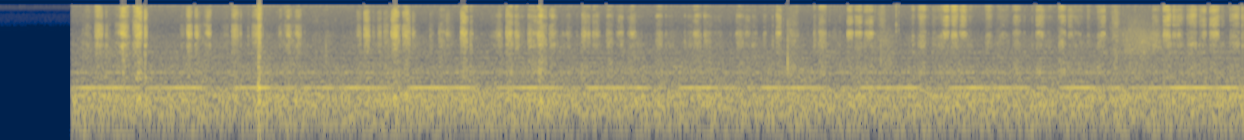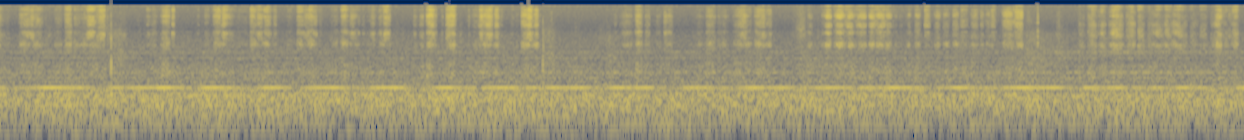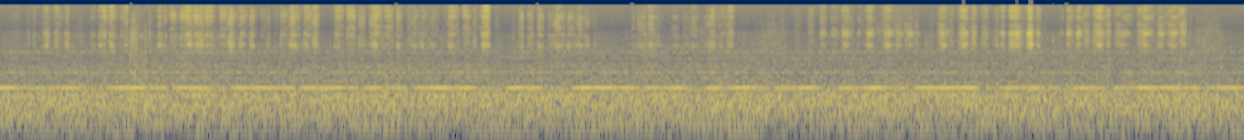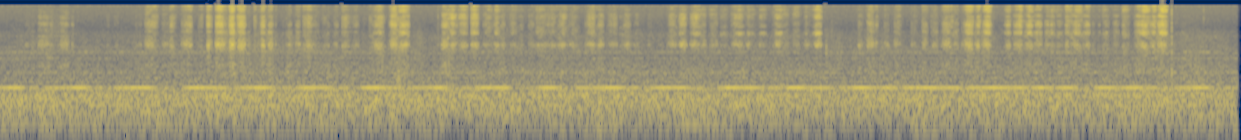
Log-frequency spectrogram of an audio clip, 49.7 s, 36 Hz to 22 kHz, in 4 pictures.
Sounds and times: Writing with pencil 0:00.8 - 0:49.1

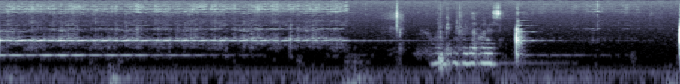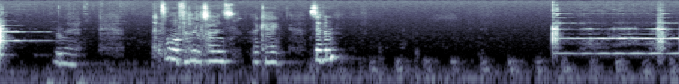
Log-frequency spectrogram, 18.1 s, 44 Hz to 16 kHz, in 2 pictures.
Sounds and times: Tibetan bowls, single rim plays 0:00.0 - 0:04.8
Tibetan bowls, single rim plays 0:16.4 - 0:18.1

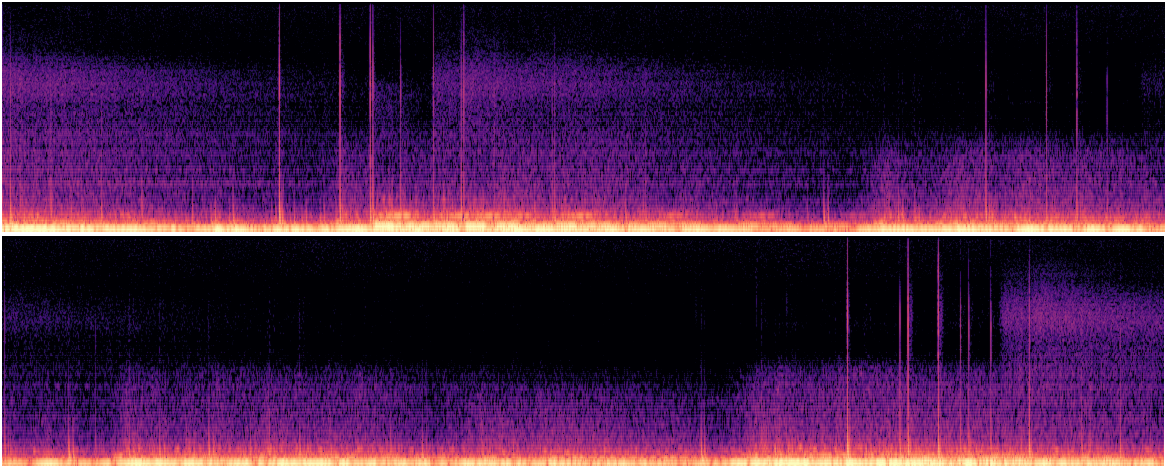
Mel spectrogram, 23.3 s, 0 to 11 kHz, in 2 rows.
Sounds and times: bass 0:00.0 - 0:23.2

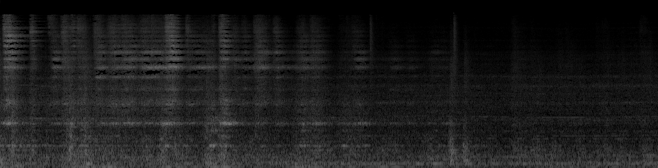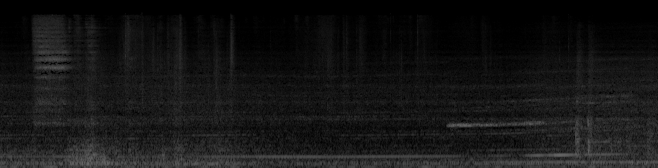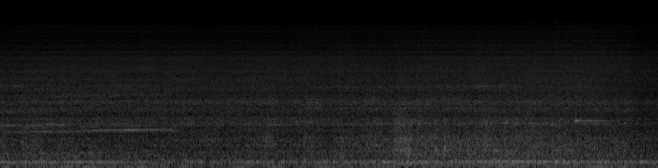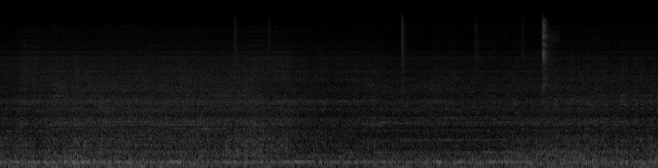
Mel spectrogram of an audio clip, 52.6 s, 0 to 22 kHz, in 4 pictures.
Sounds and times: commuter train 0:00.0 - 0:52.6

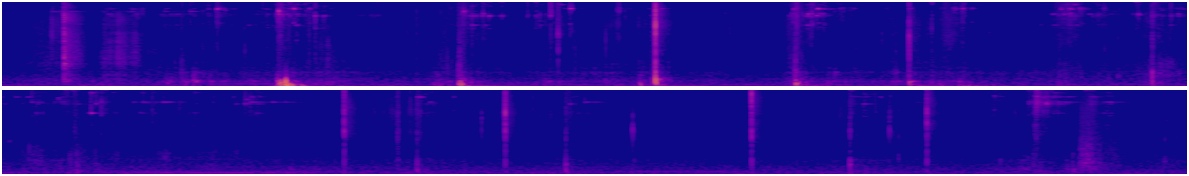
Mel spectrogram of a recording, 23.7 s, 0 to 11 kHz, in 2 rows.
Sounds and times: handbag with jangling balls 0:00.9 - 0:06.6
handbag with jangling balls 0:07.8 - 0:15.2
handbag with jangling balls 0:17.3 - 0:18.1
handbag with jangling balls 0:21.7 - 0:23.3

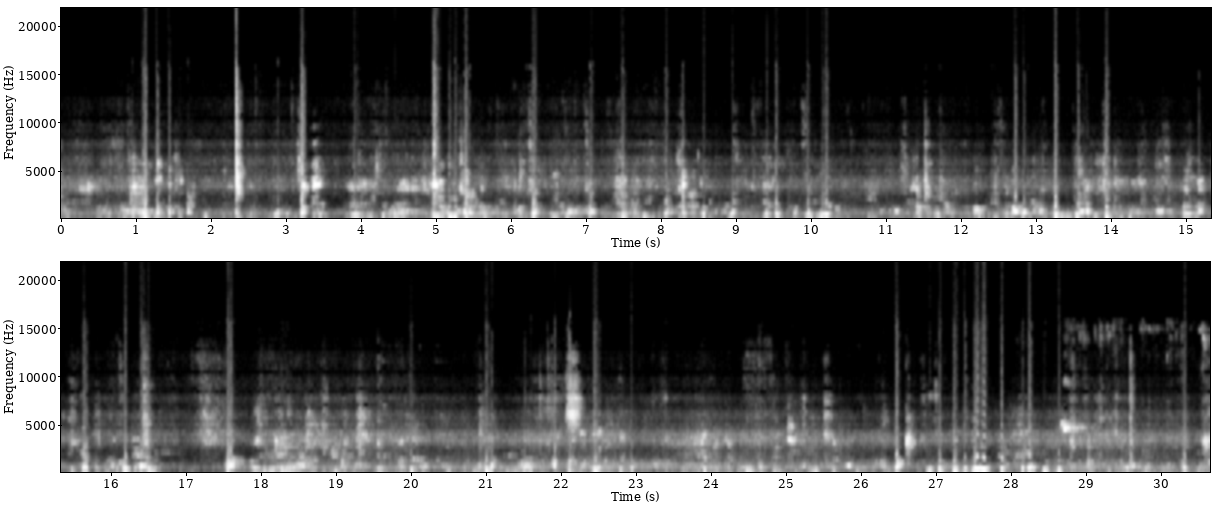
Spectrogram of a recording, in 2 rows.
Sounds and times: people 0:00.0 - 0:30.6

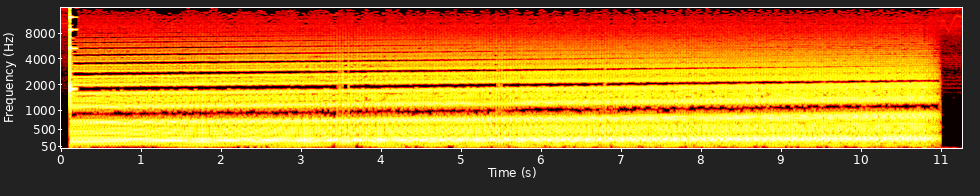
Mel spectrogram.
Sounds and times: casio sk-1 effect 0:00.0 - 0:11.0

